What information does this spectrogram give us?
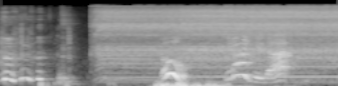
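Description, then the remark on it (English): After a brief spoken phrase, a steady, high-pitched electric buzz of a toy drone's small propellers starts up and holds evenly, with a person talking over the whirring. “Dad bought a drone and it's been foolish enough to let me have a go at driving it.”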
